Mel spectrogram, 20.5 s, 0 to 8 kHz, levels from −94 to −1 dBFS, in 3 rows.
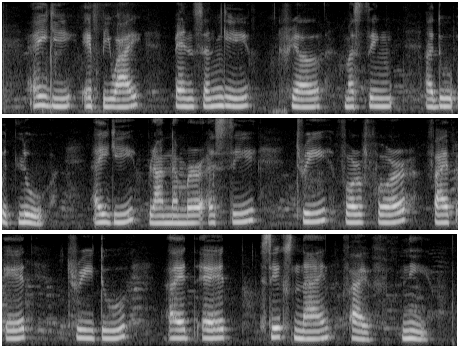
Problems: background sounds at intervals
